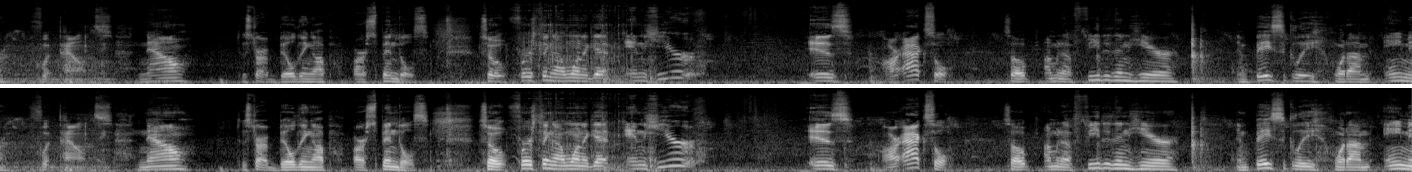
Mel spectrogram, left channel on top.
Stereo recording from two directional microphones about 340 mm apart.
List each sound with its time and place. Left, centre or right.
0.4 s speech: centre
1.2 s speech: centre
8.0 s speech: centre
12.4 s speech: centre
